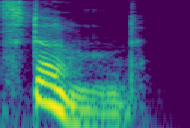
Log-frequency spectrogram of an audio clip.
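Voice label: "stoned", English, British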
